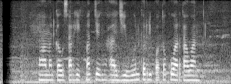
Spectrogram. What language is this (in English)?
Sundanese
